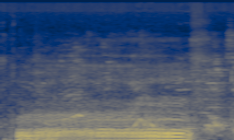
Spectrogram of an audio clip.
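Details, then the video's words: Layla, a female Boxer dog, throwing a random tantrum: a sustained low, harmonic grumbling growl held for nearly two seconds without a break, then cut off, with faint room noise around it. "Boxer dog throws a random Tantrum?"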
